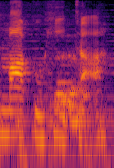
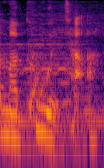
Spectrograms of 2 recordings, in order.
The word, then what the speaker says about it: Makuhita: Makuhita. But it's pronounced Makuhita. But for the longest time, I called it the Makuhita.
